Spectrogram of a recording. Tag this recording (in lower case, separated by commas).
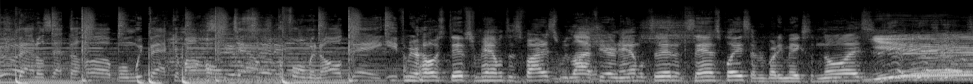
music, speech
